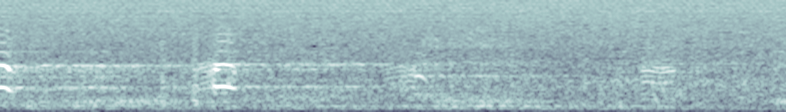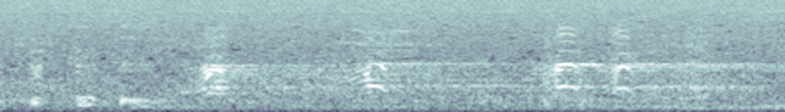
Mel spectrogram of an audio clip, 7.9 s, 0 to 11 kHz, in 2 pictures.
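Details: About five dozen geese gathered on a pond during migration, October 2011, afternoon, heard from the far side: scattered distant honks, some overlapping, over a steady background hiss.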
